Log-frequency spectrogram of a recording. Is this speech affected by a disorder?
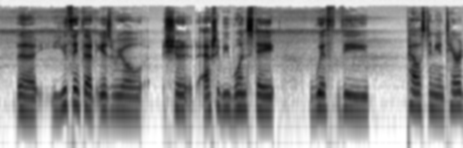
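No.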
